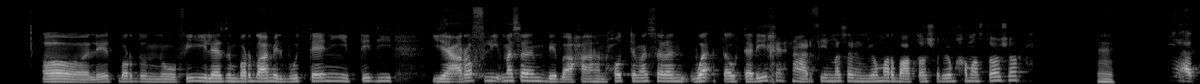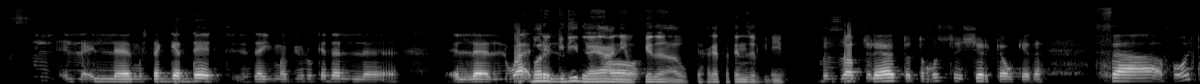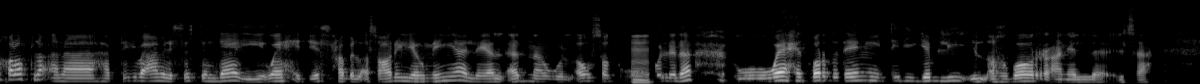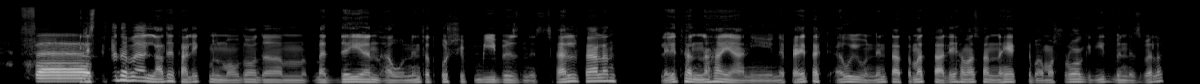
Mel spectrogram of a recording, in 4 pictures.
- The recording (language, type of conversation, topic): Arabic, podcast, احكيلي عن مرة قابلت فيها حد ألهمك؟
- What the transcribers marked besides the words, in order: in English: "Bot"; tapping; in English: "السِّيستم"; in English: "Business"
